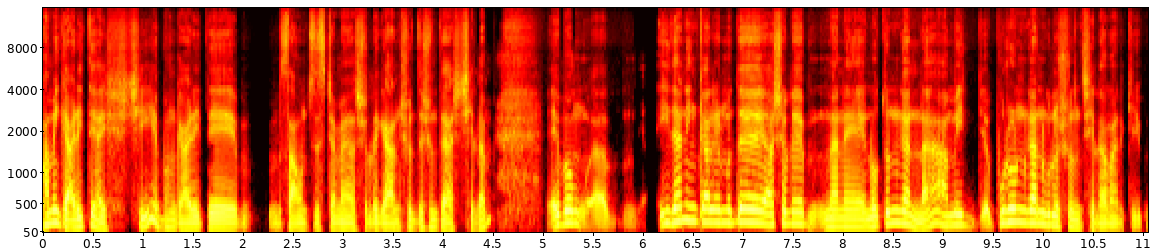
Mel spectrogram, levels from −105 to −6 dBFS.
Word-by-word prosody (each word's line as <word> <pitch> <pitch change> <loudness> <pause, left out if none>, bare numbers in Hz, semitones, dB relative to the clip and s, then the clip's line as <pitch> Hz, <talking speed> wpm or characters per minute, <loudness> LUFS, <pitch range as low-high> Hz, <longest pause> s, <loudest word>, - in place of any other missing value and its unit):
আমি 195 +4 +3
গাড়িতে 135 +4 +1
আসছি 100 - -6 0.2
এবং - - -6
গাড়িতে 105 +3 0 0.8
সাউন্ড 95 +1 0
সিস্টেম 105 +1 -2
এ - - 0
আসলে 95 - -3
গান 95 +1 +1
শুনতে, 125 -1 -4
শুনতে 120 -2 -1
আসছিলাম। - - -3 0.7
এবং 195 +4 +4 0.2
অব - - -3 0.6
ইদানিং 220 +4 +3
কালের 205 -1 +4
মধ্যে 210 +2 +3 0.3
আসলে 185 +2 0 0.4
মানে 135 0 +1 0.2
নতুন 165 +6 +1
গান 180 -5 +3
না - - +2 0.2
আমি 165 +2 +1 0.4
পুরনো 210 +2 +4
গানগুলো 175 -5 +3
শুনছিলাম 105 -7 -2
আরকি। - - -10
155 Hz, 150 wpm, -25 LUFS, -, 0.8 s, এবং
